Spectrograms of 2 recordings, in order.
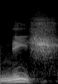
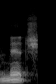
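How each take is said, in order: First: It is said to rhyme with leash. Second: It is said to rhyme with pitch. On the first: This is the more refined pronunciation. "change this to niche" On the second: This is the everyday pronunciation. "instead of niche"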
